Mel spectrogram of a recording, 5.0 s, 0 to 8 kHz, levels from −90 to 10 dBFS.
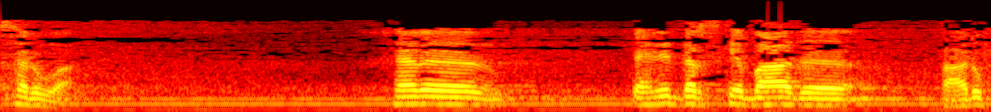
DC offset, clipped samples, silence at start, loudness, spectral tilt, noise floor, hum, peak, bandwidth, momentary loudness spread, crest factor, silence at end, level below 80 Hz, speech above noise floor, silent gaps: under 0.1%; under 0.1%; 0 s; -15 LUFS; -9 dB/octave; -34 dBFS; none; 0 dBFS; 5 kHz; 23 LU; 16 dB; 0 s; -48 dBFS; 20 dB; none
